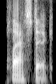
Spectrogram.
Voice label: "plastic", American

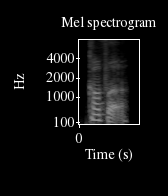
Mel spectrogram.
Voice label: "coffer", Indian

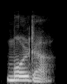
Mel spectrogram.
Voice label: "moulder", Indian

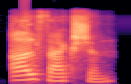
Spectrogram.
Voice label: "olfaction", Indian

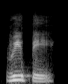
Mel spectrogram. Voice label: "repay", Indian

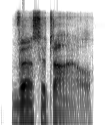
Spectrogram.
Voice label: "versatile", British

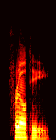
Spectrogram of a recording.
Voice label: "frailty", American

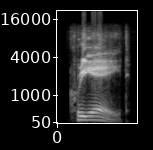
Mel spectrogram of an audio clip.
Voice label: "create", American

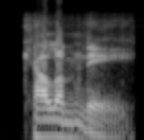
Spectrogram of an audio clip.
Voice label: "calumny", American

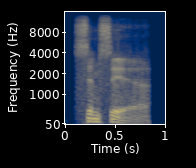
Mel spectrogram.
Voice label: "sincere", British

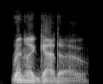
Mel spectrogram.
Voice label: "renegado", British

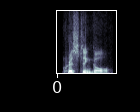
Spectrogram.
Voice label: "Christingle", American

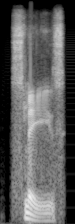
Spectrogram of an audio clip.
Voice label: "sleaze", British

